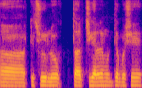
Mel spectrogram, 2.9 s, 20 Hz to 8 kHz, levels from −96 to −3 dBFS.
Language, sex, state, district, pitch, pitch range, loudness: Bengali, male, West Bengal, North 24 Parganas, 125 Hz, 120-130 Hz, -21 LUFS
